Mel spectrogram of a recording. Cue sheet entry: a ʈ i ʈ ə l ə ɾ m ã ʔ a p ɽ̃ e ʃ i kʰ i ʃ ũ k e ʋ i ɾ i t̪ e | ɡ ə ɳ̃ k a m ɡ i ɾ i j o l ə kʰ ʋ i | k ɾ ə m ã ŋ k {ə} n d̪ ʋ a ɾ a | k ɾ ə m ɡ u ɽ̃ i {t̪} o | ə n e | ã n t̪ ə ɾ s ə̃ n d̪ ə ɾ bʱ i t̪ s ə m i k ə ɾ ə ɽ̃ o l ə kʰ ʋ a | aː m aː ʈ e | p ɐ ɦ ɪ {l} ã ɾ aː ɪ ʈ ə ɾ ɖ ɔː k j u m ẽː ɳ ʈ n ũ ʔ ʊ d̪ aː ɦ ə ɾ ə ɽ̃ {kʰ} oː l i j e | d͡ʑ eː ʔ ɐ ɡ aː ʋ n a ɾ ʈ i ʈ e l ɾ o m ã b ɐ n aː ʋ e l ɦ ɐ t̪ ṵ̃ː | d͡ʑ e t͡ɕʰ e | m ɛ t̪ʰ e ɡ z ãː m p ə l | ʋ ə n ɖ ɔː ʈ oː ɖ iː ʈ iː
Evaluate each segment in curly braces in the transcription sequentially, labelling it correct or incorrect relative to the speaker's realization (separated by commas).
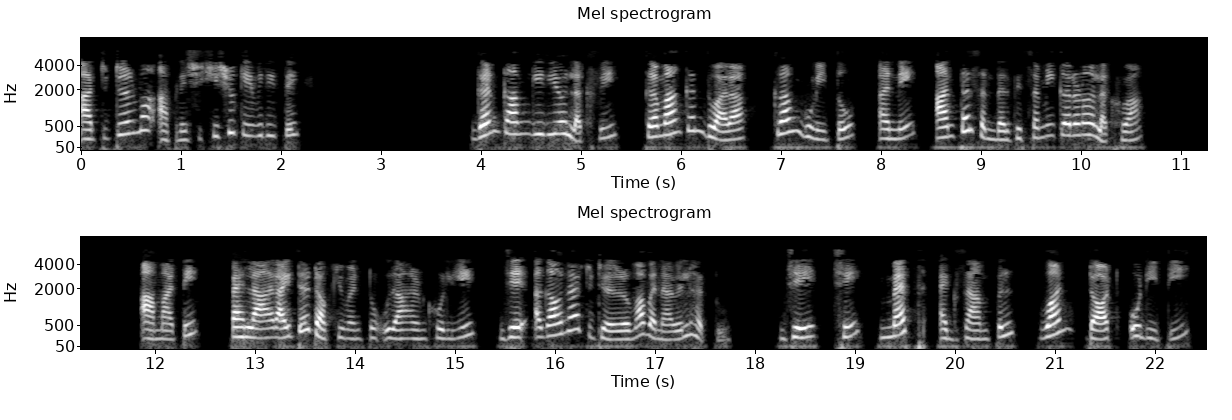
correct, correct, correct, correct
